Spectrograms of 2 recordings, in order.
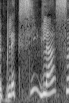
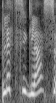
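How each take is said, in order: First: Said in the usual way. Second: "plexiglas" said as "plètsiglas"; mispronounced plexiglas. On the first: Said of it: "au lieu de plexiglas". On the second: Retold or imitated. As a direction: say "plexiglas" without its k sound. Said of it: "plexiglas au lieu de plexiglas".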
